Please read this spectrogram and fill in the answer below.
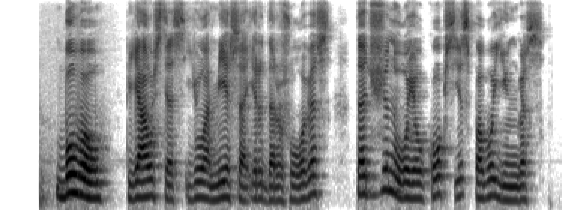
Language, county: Lithuanian, Panevėžys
